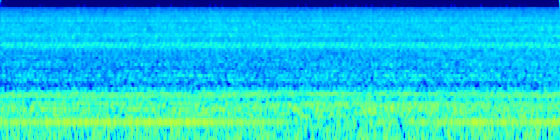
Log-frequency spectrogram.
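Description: A truck's diesel engine drones steadily at low pitch.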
